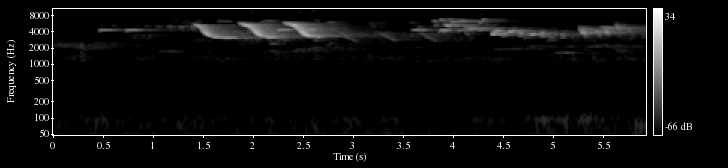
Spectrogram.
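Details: Greylag goose (Anser anser) family with young at Het Oude Loo palace, Apeldoorn, in May 2013: goslings give thin, high peeps that slide downward, three loud ones in quick succession then softer twittering. No deep adult honks.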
